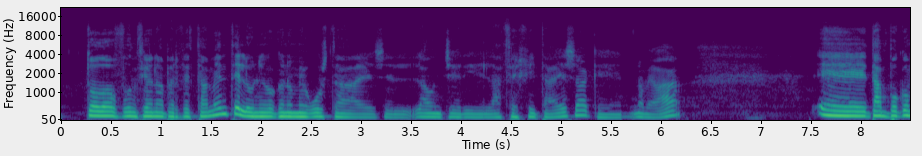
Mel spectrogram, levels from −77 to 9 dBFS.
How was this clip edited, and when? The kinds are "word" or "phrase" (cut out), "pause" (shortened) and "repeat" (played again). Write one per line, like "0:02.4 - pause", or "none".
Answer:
0:05.6 - word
